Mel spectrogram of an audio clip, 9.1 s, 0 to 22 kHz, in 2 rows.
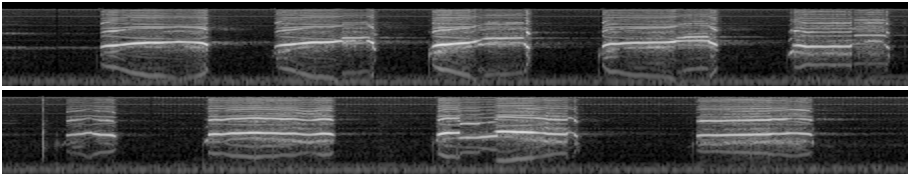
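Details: At the nest on 9 August 2021, late morning, an osprey calls amid a fish delivery and a young bird's attack on the adult male; nine loud, shrill whistles with downward-sweeping ends, background hum.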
